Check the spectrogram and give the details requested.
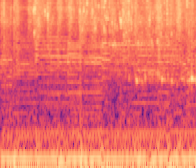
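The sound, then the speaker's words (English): Whiskey pours steadily into a glass, a continuous gurgling splash whose pitch rises slightly as the glass fills, with no talking. “So I'm going to pour myself some more whiskey.”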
